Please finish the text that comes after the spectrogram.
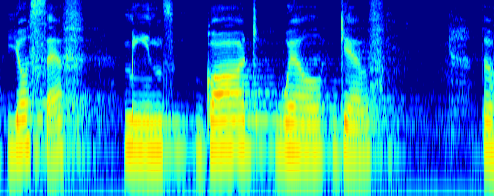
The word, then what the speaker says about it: Yosef: forth the name itself joseph or by the hebraic pronunciation yosef means god will give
